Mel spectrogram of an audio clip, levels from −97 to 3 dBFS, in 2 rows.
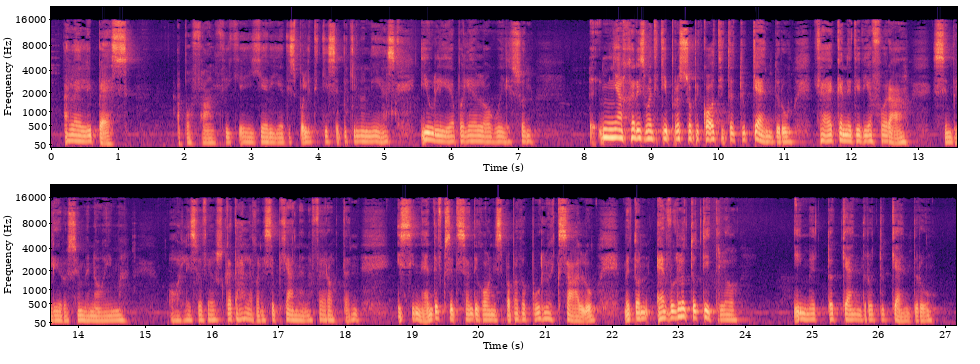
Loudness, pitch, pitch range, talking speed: -14 LUFS, 110 Hz, 100-125 Hz, 100 wpm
